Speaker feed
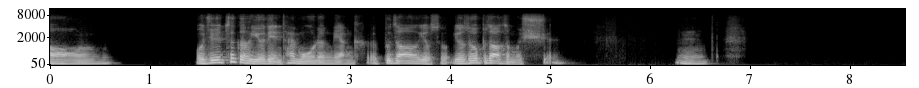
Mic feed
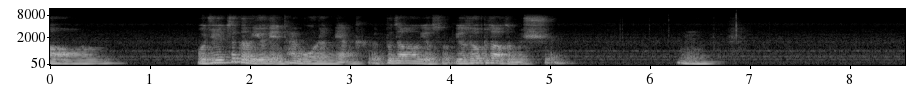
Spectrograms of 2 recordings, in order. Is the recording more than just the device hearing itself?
No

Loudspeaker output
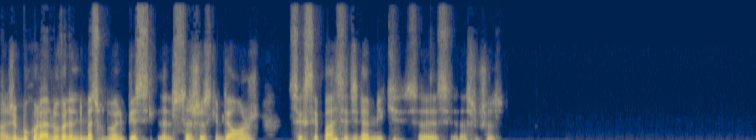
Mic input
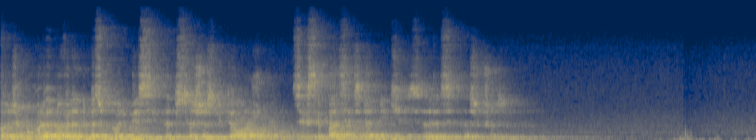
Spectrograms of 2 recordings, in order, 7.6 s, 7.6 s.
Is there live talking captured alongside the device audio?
No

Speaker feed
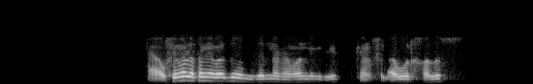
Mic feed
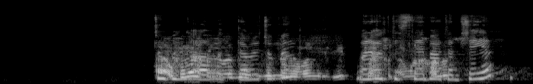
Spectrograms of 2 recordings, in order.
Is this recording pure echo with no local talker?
No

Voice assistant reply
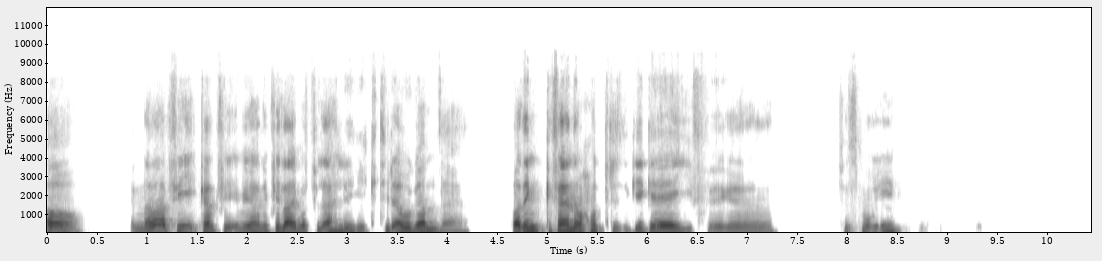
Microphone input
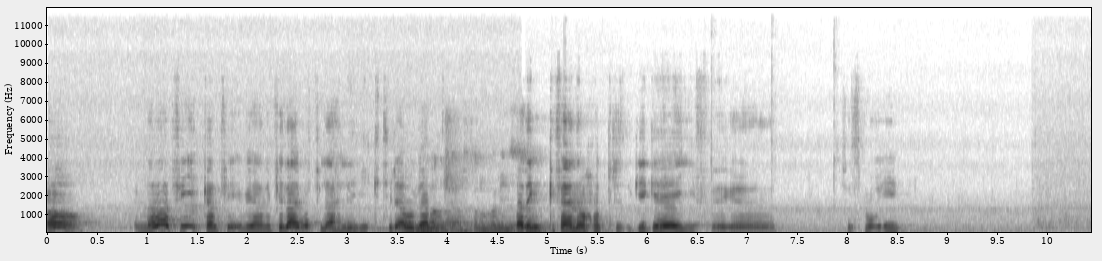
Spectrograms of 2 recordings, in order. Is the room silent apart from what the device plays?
No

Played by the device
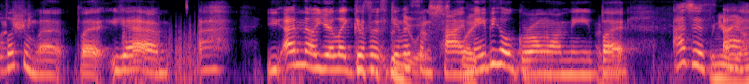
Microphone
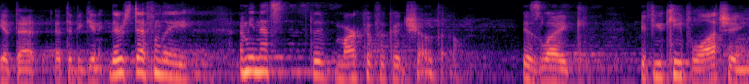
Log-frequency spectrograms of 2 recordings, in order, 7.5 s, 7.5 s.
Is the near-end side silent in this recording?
No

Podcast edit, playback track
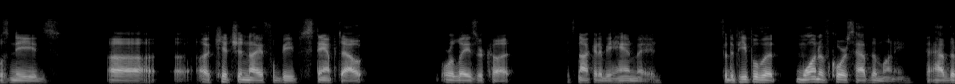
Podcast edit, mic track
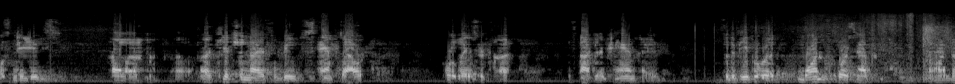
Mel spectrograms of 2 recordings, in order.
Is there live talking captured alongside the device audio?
No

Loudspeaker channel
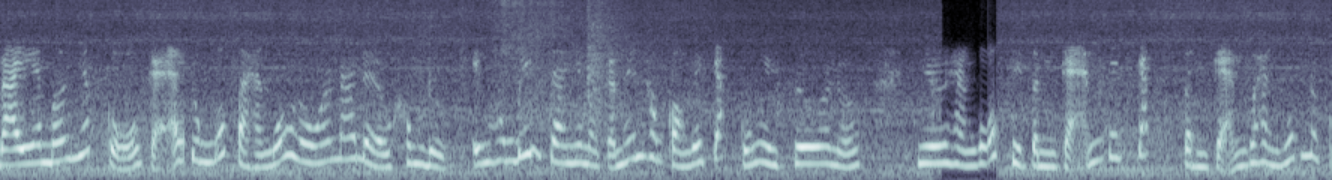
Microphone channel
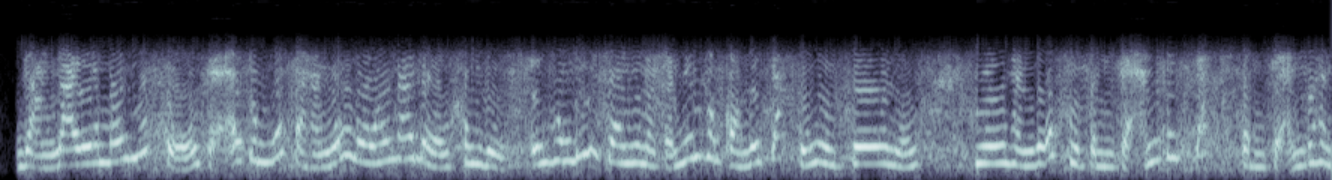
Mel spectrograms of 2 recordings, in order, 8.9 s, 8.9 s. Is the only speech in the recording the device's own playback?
Yes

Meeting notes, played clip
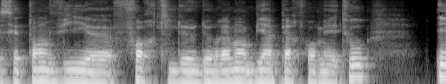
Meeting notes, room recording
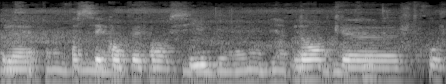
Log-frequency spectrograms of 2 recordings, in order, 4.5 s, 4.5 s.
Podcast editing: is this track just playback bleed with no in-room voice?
No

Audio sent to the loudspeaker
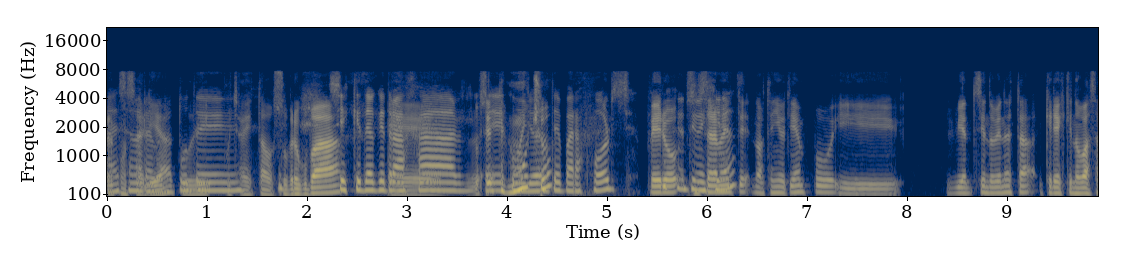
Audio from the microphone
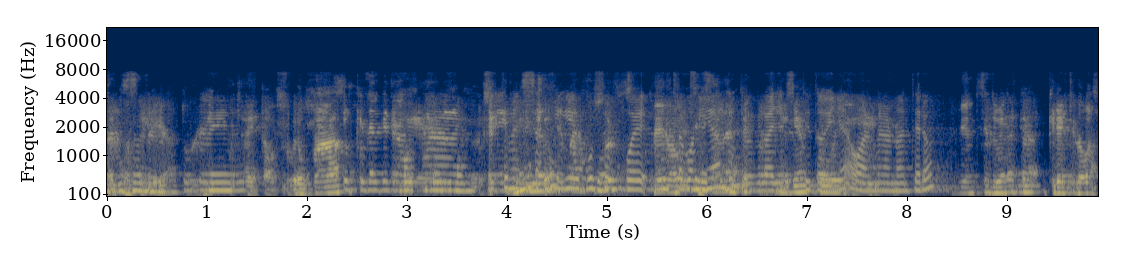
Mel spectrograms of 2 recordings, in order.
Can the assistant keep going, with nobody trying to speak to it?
No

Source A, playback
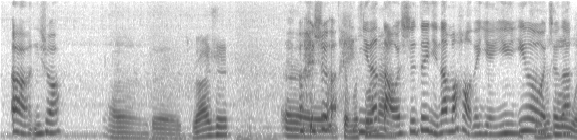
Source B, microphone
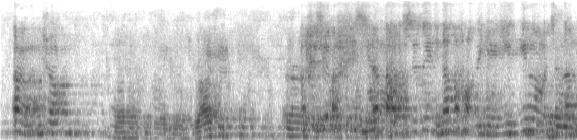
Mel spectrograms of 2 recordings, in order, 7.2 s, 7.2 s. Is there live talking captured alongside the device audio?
Yes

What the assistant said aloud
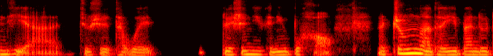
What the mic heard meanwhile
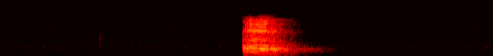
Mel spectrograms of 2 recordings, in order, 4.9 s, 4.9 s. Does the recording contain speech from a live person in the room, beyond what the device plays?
Yes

